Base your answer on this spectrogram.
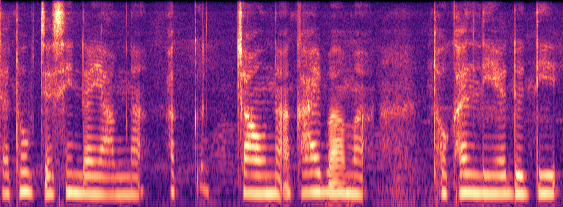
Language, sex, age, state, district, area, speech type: Manipuri, female, 18-30, Manipur, Tengnoupal, rural, spontaneous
